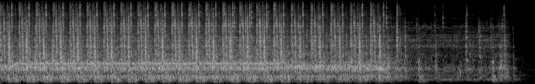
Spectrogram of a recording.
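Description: A sewing machine back stitches a summer top, hammering out a rapid, even rhythm up close before it slows and stops, leaving a few faint handling sounds at the end.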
